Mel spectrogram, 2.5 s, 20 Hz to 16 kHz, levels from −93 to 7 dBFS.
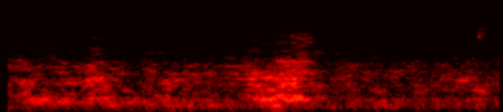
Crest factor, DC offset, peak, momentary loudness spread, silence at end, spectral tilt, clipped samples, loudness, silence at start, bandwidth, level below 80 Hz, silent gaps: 20 dB; under 0.1%; -36 dBFS; 17 LU; 0 s; -4.5 dB/octave; under 0.1%; -56 LUFS; 0.05 s; 7.2 kHz; -88 dBFS; none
